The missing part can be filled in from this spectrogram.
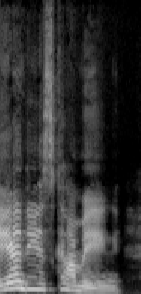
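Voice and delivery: loud, high-pitched yell. Telling how the speaker yelled a signal to working adults, retelling a yell. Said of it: "I yelled".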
